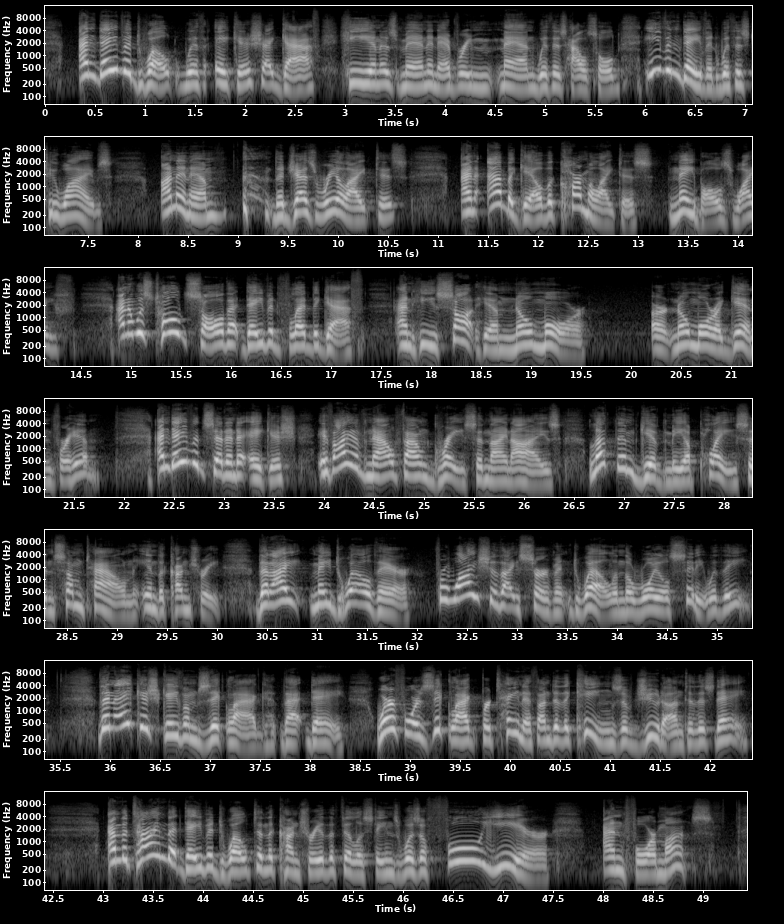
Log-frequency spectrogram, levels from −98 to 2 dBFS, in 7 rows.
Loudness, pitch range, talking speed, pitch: -28 LUFS, 175-265 Hz, 165 wpm, 205 Hz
